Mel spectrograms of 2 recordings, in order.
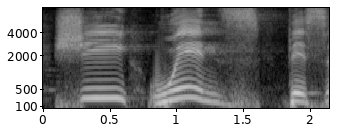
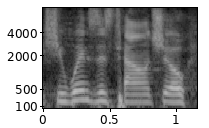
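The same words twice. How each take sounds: First: She wins this stretched slowly, wins held long; drawn out. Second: Said in the usual way. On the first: Shown as a demonstration. Retelling the talent show.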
